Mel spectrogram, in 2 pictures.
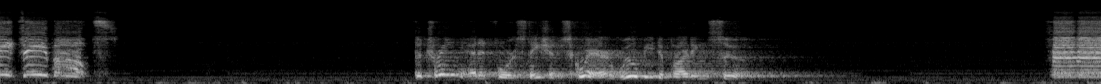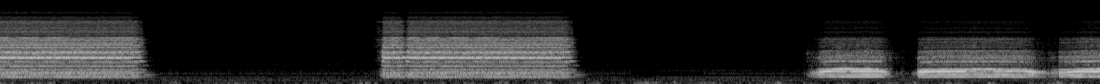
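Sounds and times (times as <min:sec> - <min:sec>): lower-pitched horn blasts: 0:10.4 - 0:12.6, 0:14.8 - 0:16.9, 0:19.1 - 0:22.0
high-pitched horn blasts: 0:10.5 - 0:12.6, 0:14.8 - 0:16.9.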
